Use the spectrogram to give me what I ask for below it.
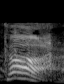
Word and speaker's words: Kerr: And I include Douglas Fairbanks Jr. and Deborah Kerr, pronounced Carr.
